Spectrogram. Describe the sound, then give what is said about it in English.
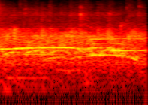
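A crowd applauds steadily for a man's wife as she is invited up to join him, a dense, even patter of many hands clapping at a constant level, with no voices breaking through. “Could y'all clap it up for my beautiful wife?”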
